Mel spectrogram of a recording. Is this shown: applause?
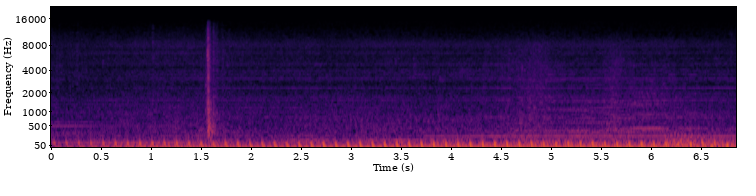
no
